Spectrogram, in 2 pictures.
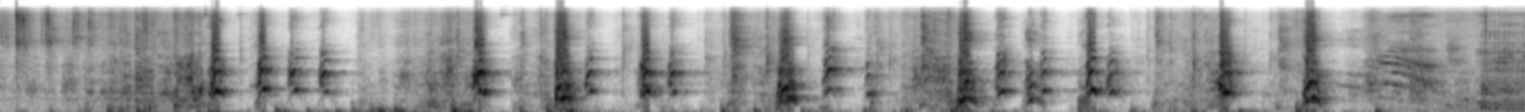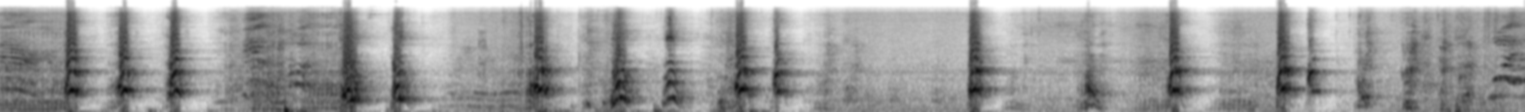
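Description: A Parson Russell Terrier and a Saint Bernard play-fighting, with a long run of short, loud barks about one a second and a few brief pauses.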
